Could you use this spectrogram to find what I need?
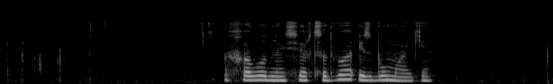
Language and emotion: Russian, neutral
